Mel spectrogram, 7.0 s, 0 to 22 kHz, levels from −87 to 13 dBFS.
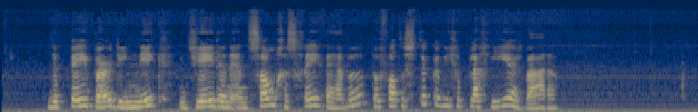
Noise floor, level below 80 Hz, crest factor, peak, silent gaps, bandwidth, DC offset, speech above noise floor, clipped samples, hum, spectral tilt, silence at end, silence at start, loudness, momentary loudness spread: -45 dBFS; -44 dBFS; 18 dB; -2 dBFS; none; 15 kHz; under 0.1%; 25 dB; under 0.1%; none; -6.5 dB/octave; 0 s; 0.2 s; -20 LUFS; 10 LU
